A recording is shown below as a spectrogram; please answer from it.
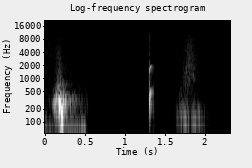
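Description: Animated-graphics sound effects: a plop that falls in pitch, a short sharp pop a little after a second in, then a brief whoosh near the end.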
